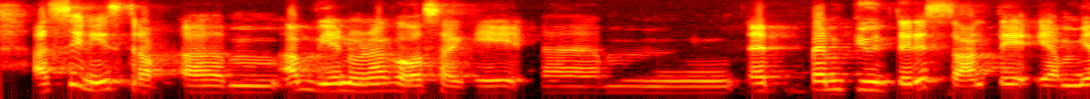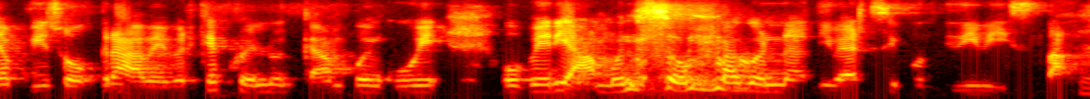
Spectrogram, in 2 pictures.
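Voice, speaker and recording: Speaking with a strong Umbrian accent, a woman uses a fairly low pitch with ordinary variation at a moderate pace. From Umbria, Italy (Spello, near Assisi). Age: 30s. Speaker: social worker. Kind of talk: casual chat.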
